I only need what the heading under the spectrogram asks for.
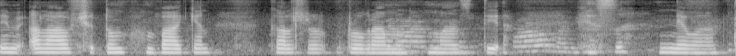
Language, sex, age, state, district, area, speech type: Kashmiri, female, 30-45, Jammu and Kashmir, Bandipora, rural, spontaneous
